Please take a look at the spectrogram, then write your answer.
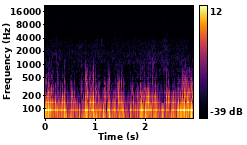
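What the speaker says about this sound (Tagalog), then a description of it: "Malakas ng hangin" Strong, steady wind at sea roars and buffets the microphone with a continuous low rumble, loud throughout and without any voices.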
